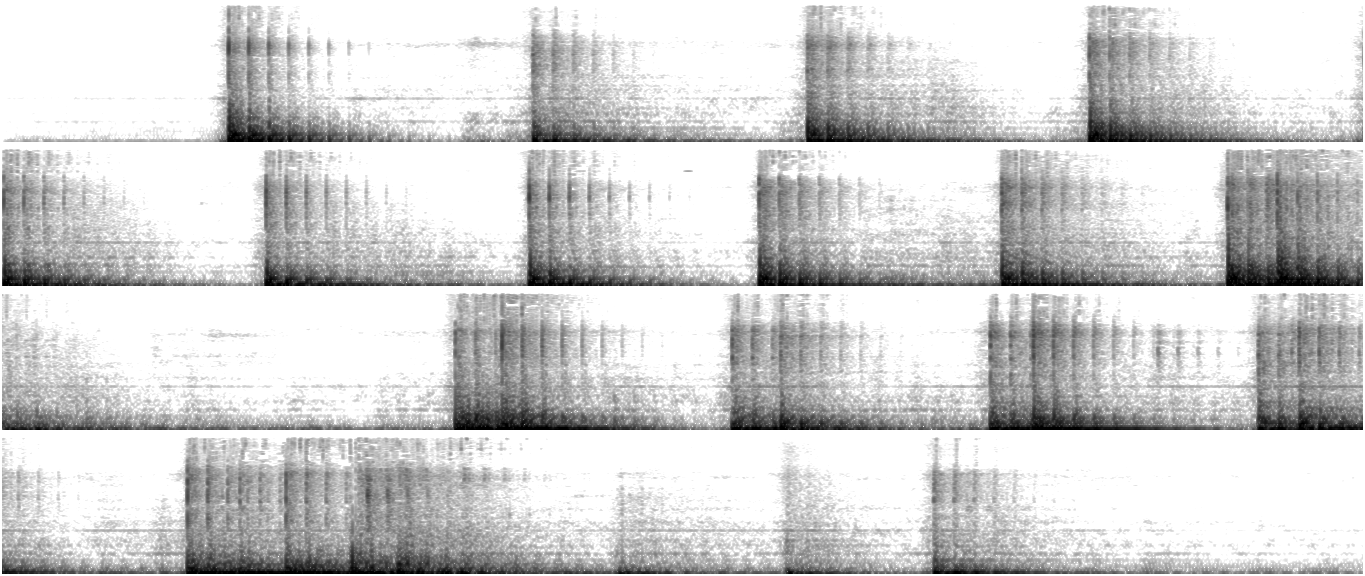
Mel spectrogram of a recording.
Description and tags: Hitting a large piece of plywood, recorded with a very cheap and low-quality computer mic. Processed in Audacity for echo and added bass.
